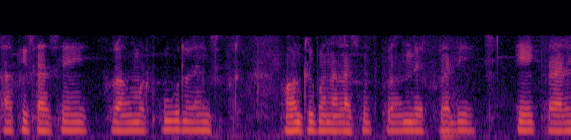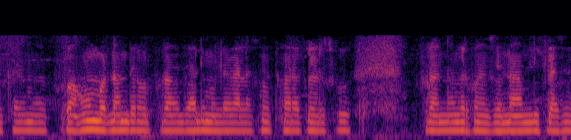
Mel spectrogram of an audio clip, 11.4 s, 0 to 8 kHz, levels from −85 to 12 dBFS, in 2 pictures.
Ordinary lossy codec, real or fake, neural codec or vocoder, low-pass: AAC, 16 kbps; real; none; 7.2 kHz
